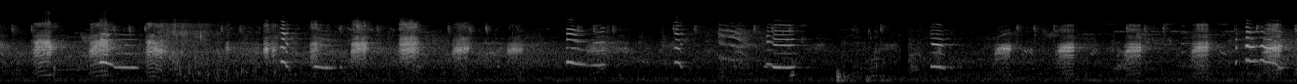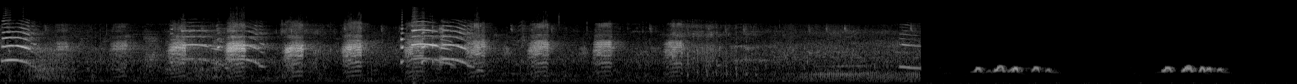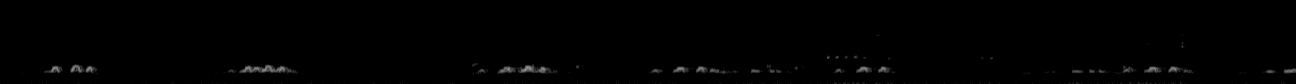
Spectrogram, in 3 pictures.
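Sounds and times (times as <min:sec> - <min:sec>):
goose-like bird calls: 0:00.0 - 0:22.2
dove cooing: 0:11.9 - 0:23.5, 0:24.6 - 0:25.2, 0:28.4 - 0:28.9, 0:30.8 - 0:31.5.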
